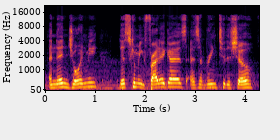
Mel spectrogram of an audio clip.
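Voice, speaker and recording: Slow-talking man hosting a podcast. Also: a little high, fairly even intonation, a little mellow, soft background music. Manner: slow, deliberate announcing of upcoming shows. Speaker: podcast host. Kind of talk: casual podcast outro.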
